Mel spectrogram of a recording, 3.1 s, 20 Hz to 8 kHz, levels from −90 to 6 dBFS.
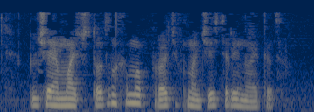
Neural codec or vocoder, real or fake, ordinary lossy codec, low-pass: none; real; MP3, 24 kbps; 7.2 kHz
